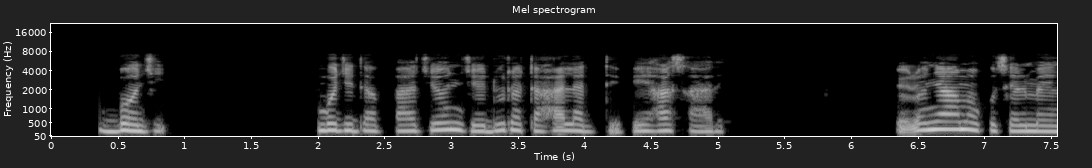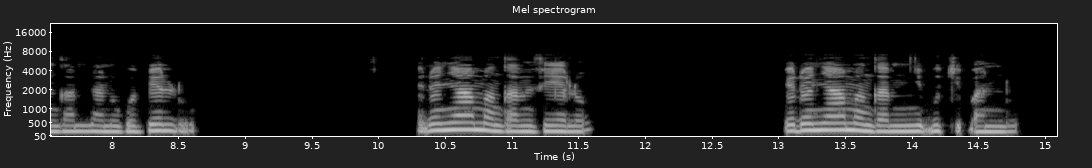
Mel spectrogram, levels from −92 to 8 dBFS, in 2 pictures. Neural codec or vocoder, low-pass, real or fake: none; 7.2 kHz; real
